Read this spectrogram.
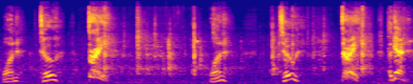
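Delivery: effortful count while pulling hard; counting through the strain of pulling. Acted. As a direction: grunt out the count as you strain. Straining to break pipe.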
